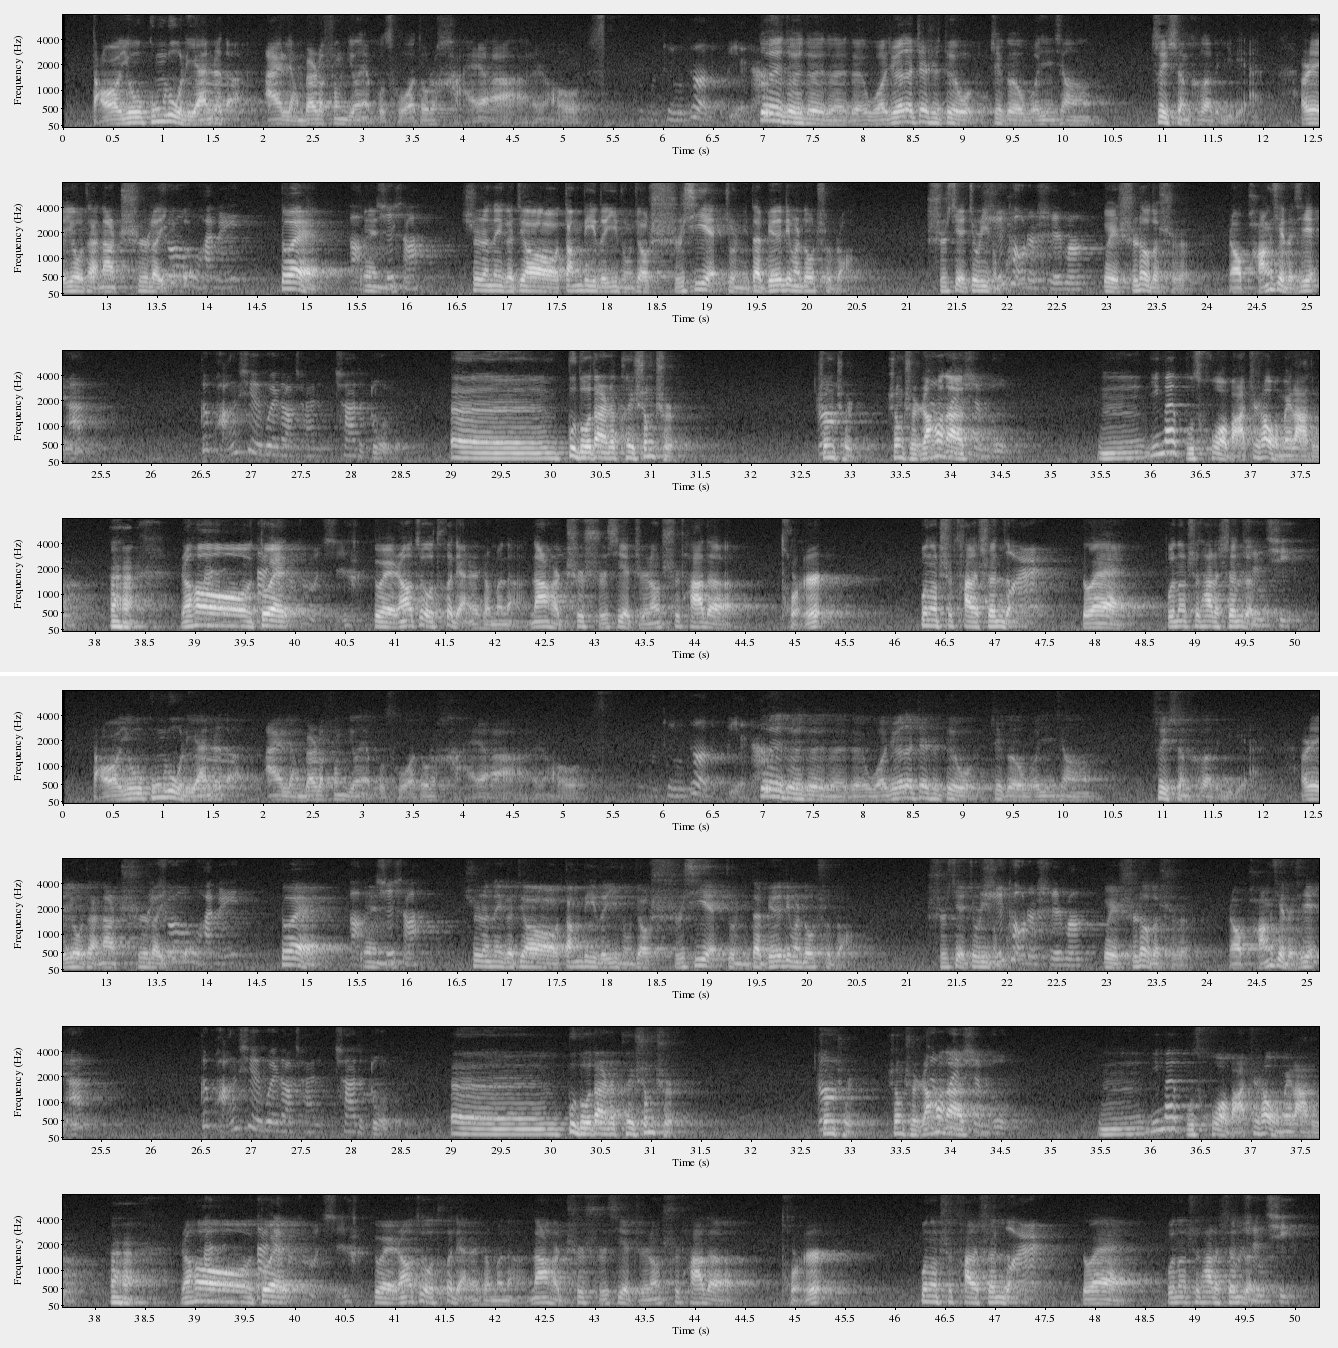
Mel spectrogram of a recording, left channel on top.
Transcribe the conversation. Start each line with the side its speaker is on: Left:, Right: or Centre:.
Left: 岛由公路连着的，
Centre: 嗯，
Left: 哎，两边儿的风景也不错，都是海啊，然后
Centre: 嗯挺特别的。
Left: 对对对对对，我觉得这是对我这个我印象最深刻的一点，而且又在那儿吃了一个，
Centre: 你没说，我还没
Left: 对对，
Centre: 啊，吃啥？
Left: 你吃的那个叫当地的一种叫石蟹，就是你在别的地方都吃不着，石蟹就是一种螃，
Centre: 石头的石吗？
Left: 对，石头的石，然后螃蟹的蟹，
Centre: 它跟螃蟹味道差差得多不？
Left: 嗯，不多，但是它可以生吃，生吃，
Centre: 啊，
Left: 生吃。然后呢，
Centre: 这卫生不？
Left: 嗯，应该不错吧，至少我没拉肚子。<laughs> 然后对
Centre: 反正大家都这么吃。
Left: 对，然后最有特点是什么呢？那儿吃石蟹只能吃它的腿儿，不能吃它的身子。
Centre: 腿儿
Left: 对，不能吃它的身子。
Centre: 那么神奇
